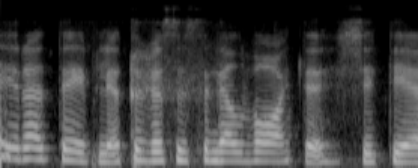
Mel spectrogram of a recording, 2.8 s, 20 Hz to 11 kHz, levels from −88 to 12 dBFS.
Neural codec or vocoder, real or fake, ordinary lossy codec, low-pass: none; real; Opus, 24 kbps; 7.2 kHz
